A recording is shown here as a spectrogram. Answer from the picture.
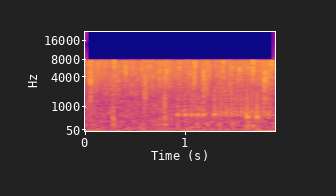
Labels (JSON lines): {"label": "biophony, rattle response", "recorder": "SoundTrap 500"}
